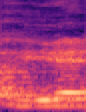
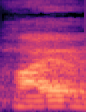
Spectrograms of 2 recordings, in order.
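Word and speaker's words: hire: इसको हम फीरे नहीं बोलेंगे। इसको वीरे नहीं बोलेंगे। इसको हीरे नहीं बोलेंगे। इसको फायर वायर और हायर बोलते हैं।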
